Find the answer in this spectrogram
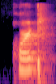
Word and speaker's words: Kordt: and today I'm here with the fabulous Dina Court did I pronounce the last name right Court you sure did good um from nearby Left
